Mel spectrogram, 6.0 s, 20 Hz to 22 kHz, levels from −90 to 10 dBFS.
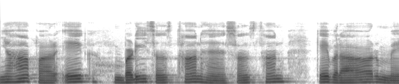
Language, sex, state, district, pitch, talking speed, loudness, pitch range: Hindi, male, Uttarakhand, Tehri Garhwal, 125 Hz, 110 wpm, -21 LUFS, 110-135 Hz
